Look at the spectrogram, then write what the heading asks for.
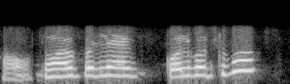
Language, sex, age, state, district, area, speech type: Odia, female, 30-45, Odisha, Sambalpur, rural, conversation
